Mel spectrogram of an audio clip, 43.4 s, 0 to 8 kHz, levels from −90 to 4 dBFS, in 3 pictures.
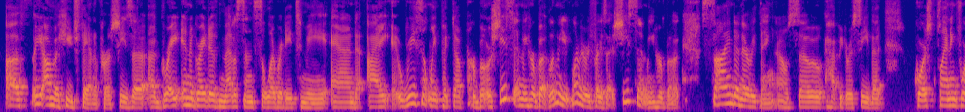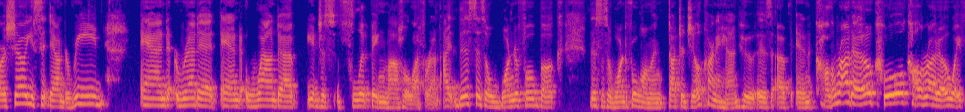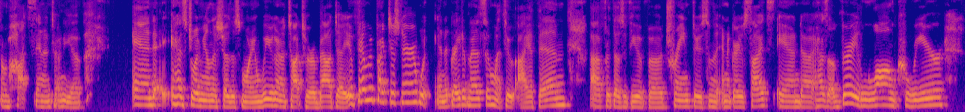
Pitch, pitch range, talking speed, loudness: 155 Hz, 140-180 Hz, 205 wpm, -22 LUFS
